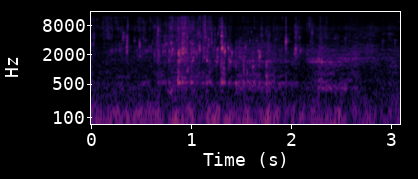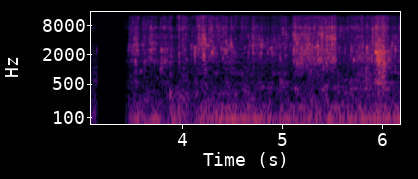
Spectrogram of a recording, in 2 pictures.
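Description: Cleaned crabs get rinsed under running water, a soft trickling splash that cuts out briefly, then returns as a louder, brighter gush of tap water, close by with no voices.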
